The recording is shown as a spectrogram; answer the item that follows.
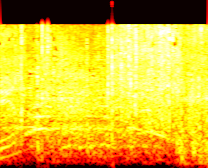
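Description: Ice hockey game sound: skates scraping on the ice and sticks clacking on the puck over a steady arena noise, with a few sharp stick strikes.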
